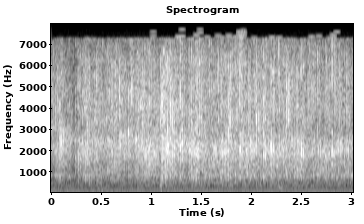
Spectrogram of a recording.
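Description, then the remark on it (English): A church audience claps their hands for the praise team in steady, dense applause for about three seconds, a broad hissing wash of many overlapping claps with no talking. “Let's give our praise team a big hand clap.”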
